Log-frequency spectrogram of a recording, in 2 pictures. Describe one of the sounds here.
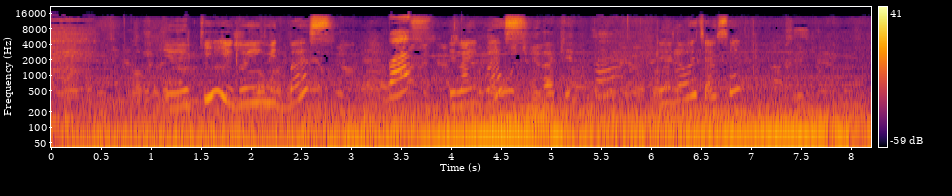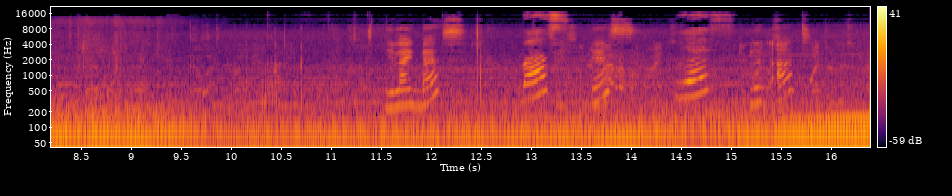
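A young girl talks and babbles close by.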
